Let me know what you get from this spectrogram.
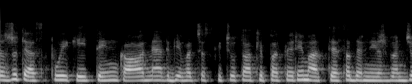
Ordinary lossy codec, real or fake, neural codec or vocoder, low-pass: Opus, 16 kbps; fake; codec, 16 kHz, 2 kbps, FunCodec, trained on LibriTTS, 25 frames a second; 7.2 kHz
